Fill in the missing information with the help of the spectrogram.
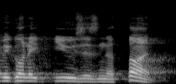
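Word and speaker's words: נתן: Nathun is how you pronounce it.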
